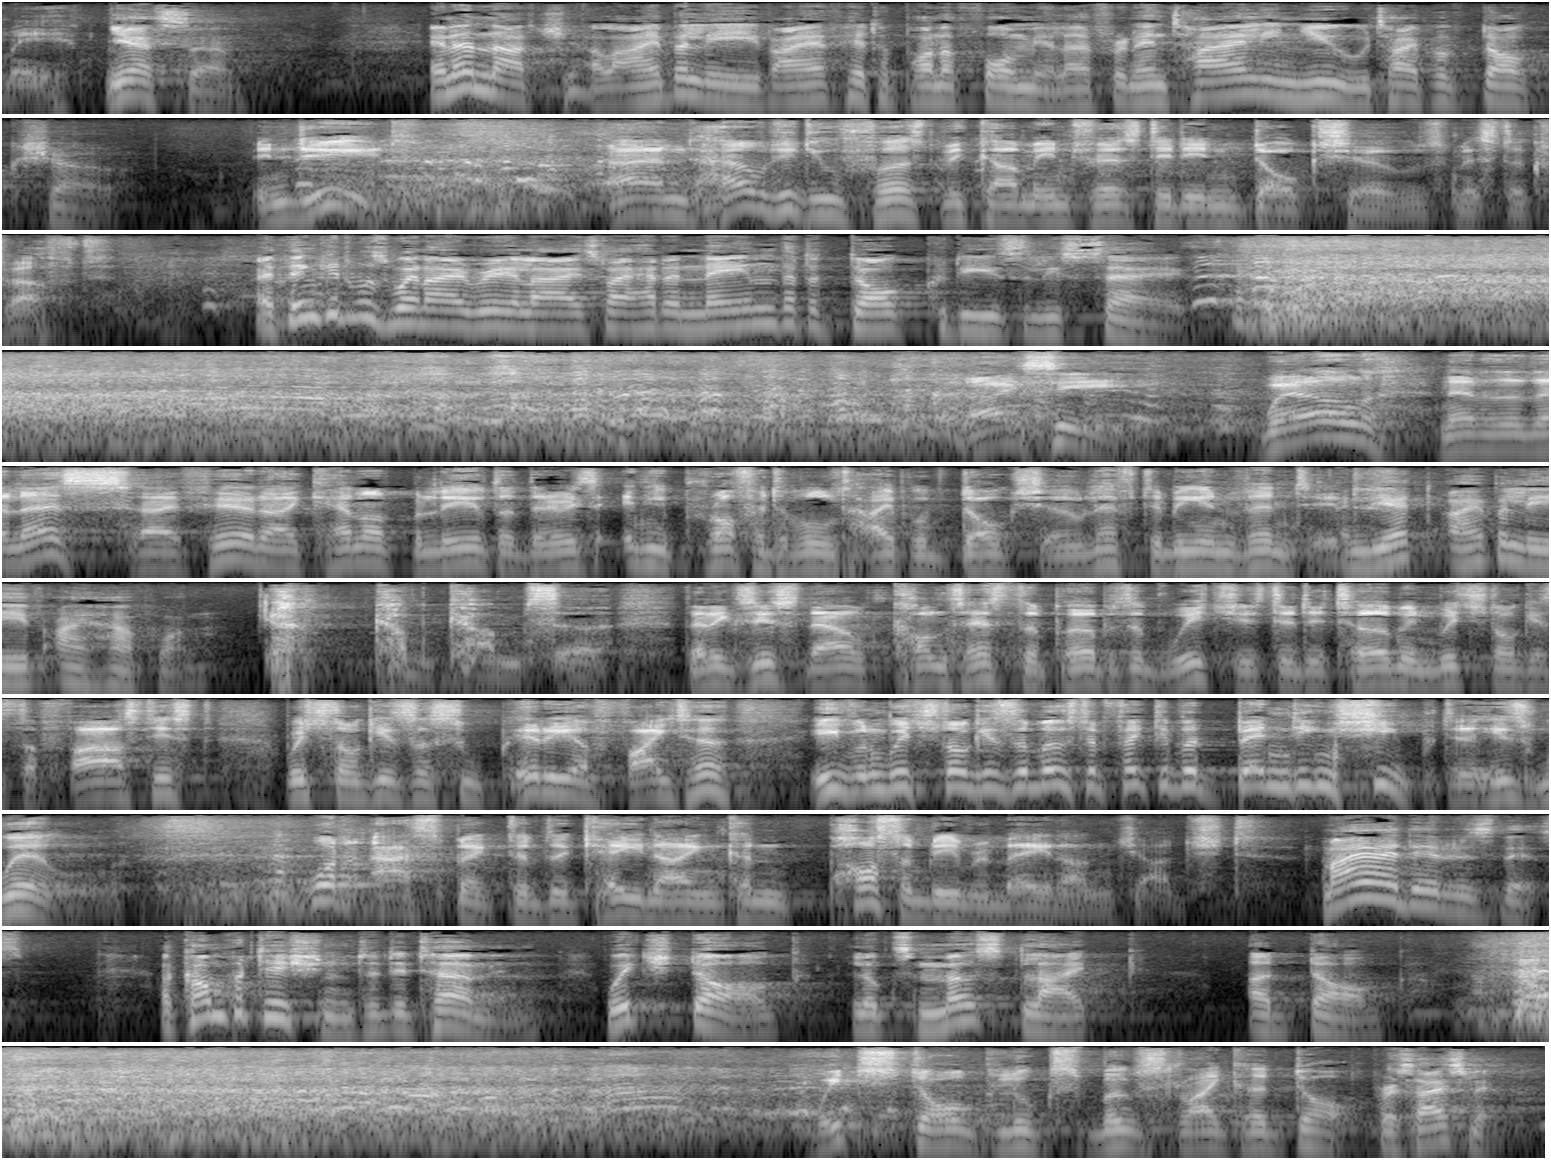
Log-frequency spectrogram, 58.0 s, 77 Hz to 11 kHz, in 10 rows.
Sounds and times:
Speech: 0:00.0 - 0:01.0, 0:01.6 - 0:16.1, 0:21.0 - 0:41.1, 0:41.7 - 0:51.7, 0:55.2 - 0:57.9.

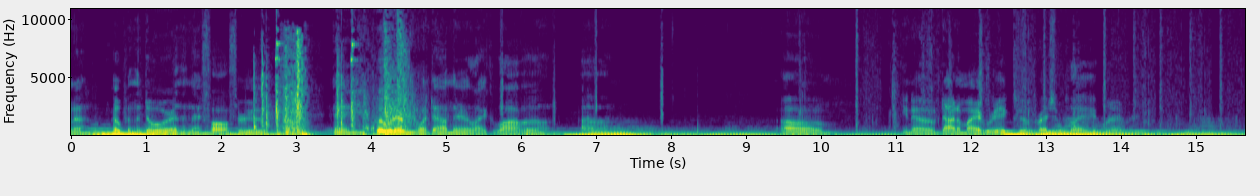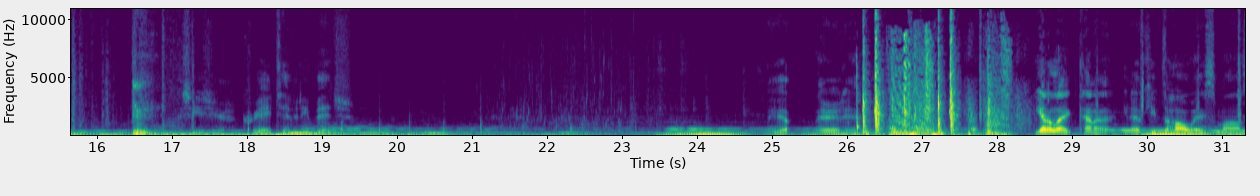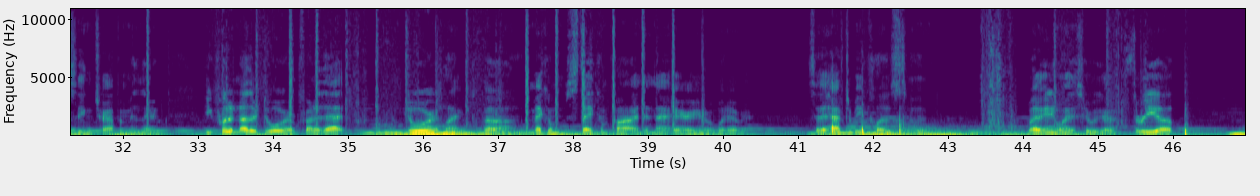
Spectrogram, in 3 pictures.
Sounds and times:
Speech: 0:00.0 - 0:07.4, 0:09.4 - 0:10.3, 0:11.0 - 0:14.3, 0:16.5 - 0:19.4, 0:24.9 - 0:26.4, 0:28.5 - 0:32.5, 0:33.1 - 0:35.0, 0:35.7 - 0:40.4, 0:41.2 - 0:42.8, 0:44.0 - 0:46.1
Music: 0:00.0 - 0:46.9.

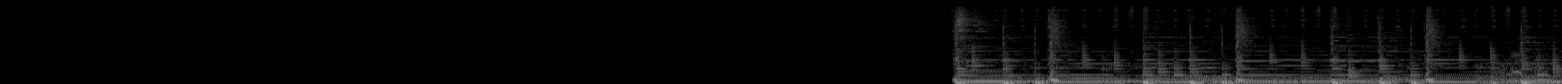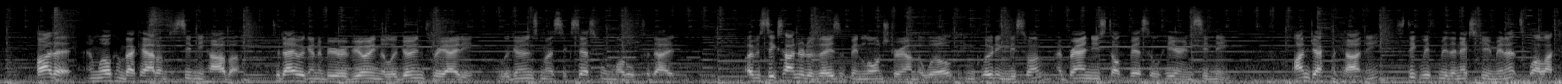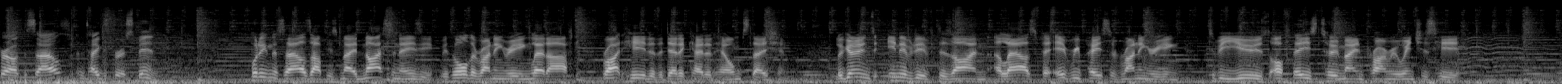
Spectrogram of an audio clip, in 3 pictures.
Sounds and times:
Music: 0:09.5 - 0:46.8
Speech: 0:16.0 - 0:22.4, 0:23.1 - 0:27.9, 0:28.6 - 0:32.8, 0:33.8 - 0:45.9.

